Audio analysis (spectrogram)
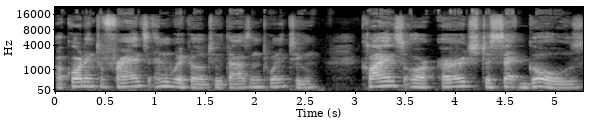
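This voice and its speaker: In a very clean recording with a silent background, a man talks in a fairly high, somewhat breathy voice. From Jamaica. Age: 30s. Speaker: graduate student. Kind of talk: class presentation. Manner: formal.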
